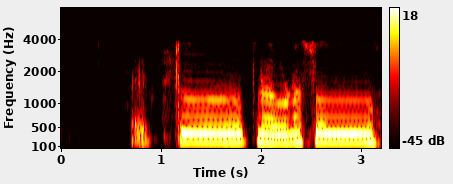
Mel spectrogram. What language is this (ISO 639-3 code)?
asm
